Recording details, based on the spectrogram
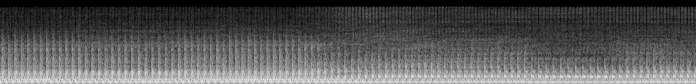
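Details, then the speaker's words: Suzuki Satria FU bored to about 177cc, lowered compression, PWK 30 carb with pilot jet 50 and main jet 150, cam timing unchanged. It kicked back when started but now idles with an unbroken, even, helicopter-like drone. "Ya intinya udah nyala ya Lur Satria FU kurang lebih 177cc nya ya Hai di Suaranya kayak gitu ya Lur"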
